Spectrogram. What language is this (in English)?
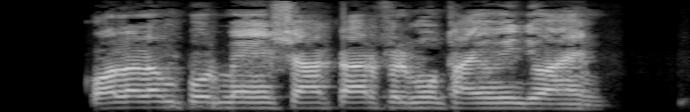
Sindhi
